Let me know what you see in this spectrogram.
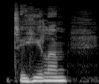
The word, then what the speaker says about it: Tehillim: the book of Psalms is titled the Tehillim. Is that how you pronounce it? – Close enough. – Tehillim in Hebrew, which means songs of praise.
